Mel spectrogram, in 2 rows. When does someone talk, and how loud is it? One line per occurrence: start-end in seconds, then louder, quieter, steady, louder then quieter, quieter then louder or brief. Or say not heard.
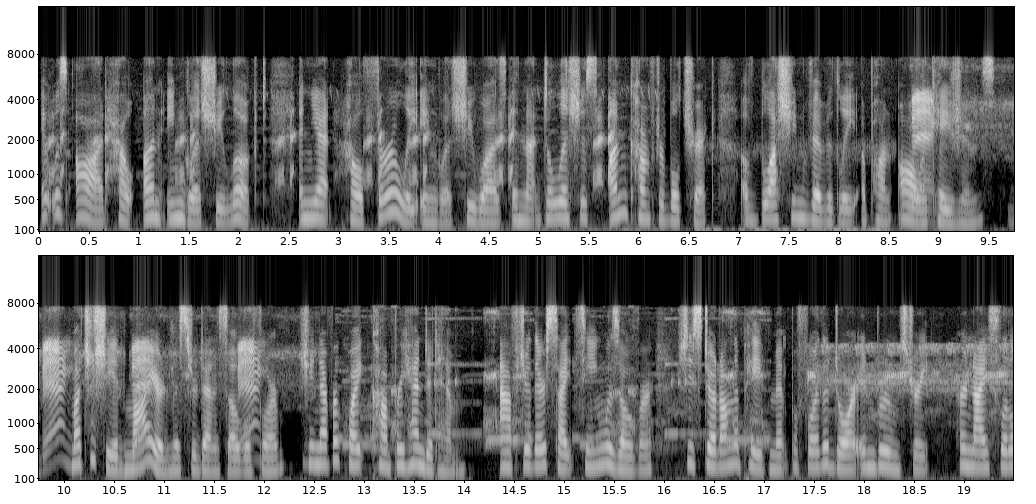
0.0-19.4 steady.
